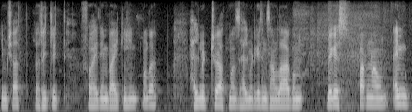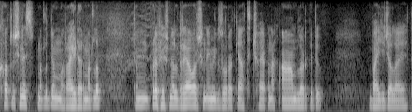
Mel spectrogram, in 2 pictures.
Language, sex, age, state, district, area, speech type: Kashmiri, male, 18-30, Jammu and Kashmir, Kulgam, rural, spontaneous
